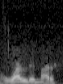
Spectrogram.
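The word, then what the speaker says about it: Waldemar: Yo soy Valdemar, W, Valdemar Schieder, y SCHW se escribe mi apellido.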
